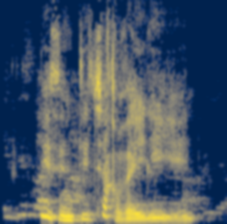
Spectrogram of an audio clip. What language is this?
Kabyle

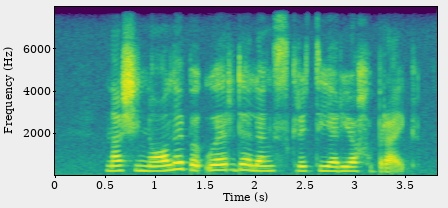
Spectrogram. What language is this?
Afrikaans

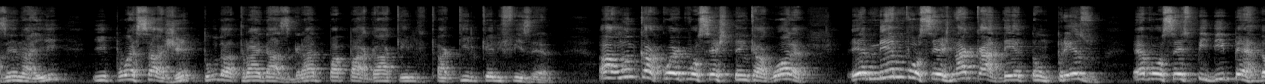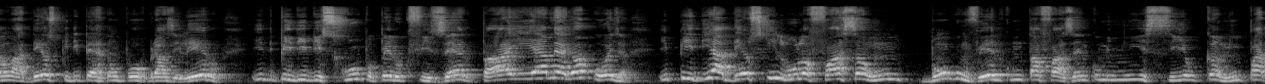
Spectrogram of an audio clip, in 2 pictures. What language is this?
Portuguese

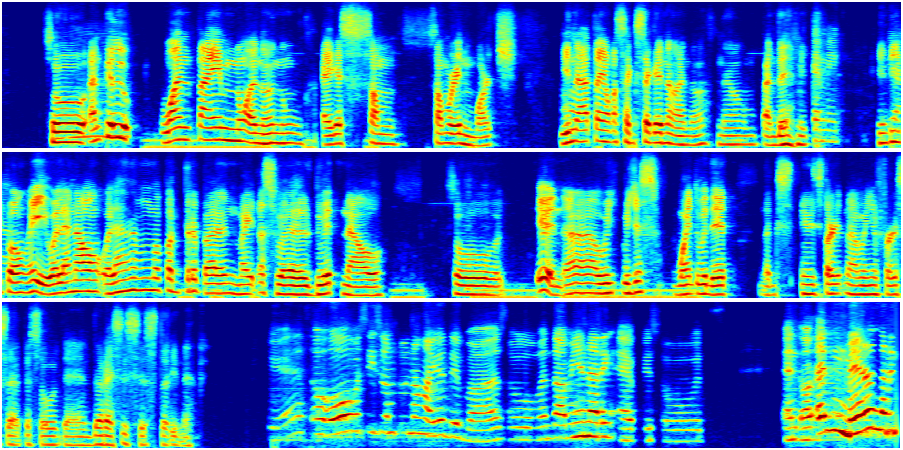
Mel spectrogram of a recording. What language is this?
Filipino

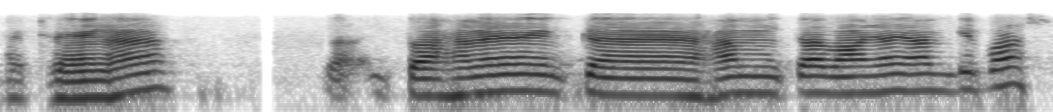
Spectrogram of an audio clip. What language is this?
Urdu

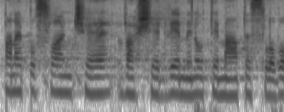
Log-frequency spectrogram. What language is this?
Czech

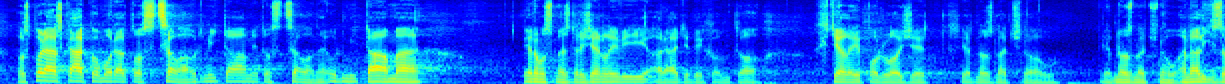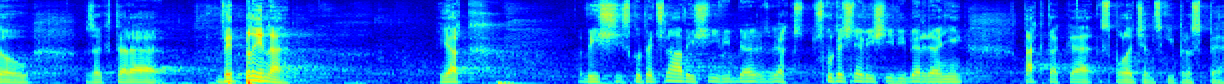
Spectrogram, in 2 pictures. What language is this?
Czech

